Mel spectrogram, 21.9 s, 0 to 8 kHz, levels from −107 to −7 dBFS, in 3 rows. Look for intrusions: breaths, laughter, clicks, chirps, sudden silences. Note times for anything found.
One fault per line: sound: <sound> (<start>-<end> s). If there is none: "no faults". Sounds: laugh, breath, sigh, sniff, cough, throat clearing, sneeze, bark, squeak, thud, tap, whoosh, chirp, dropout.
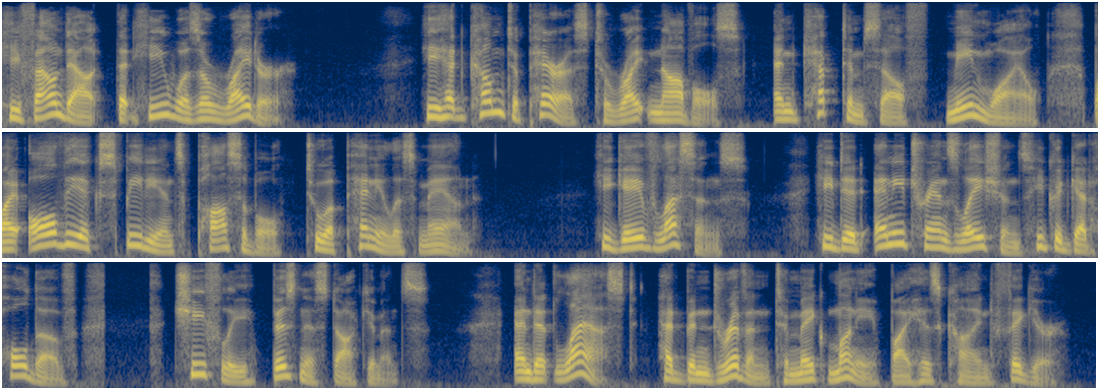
no faults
